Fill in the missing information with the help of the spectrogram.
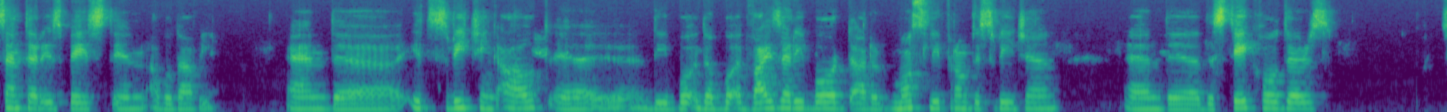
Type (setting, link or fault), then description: link, video call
